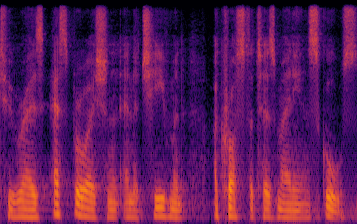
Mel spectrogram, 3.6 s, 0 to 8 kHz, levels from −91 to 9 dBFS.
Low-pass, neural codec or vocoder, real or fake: 7.2 kHz; codec, 24 kHz, 0.5 kbps, DualCodec; fake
